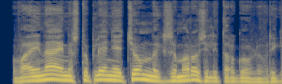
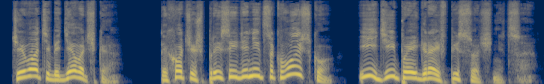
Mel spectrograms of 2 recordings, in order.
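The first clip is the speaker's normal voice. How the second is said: mocking soldier; 11 semitones higher than usual. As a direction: sneer at the little girl. Солдат насмехается над девочкой. (насмешливый солдат)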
